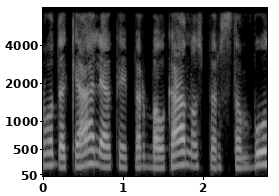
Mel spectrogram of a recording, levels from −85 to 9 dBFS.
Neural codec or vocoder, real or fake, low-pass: none; real; 7.2 kHz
